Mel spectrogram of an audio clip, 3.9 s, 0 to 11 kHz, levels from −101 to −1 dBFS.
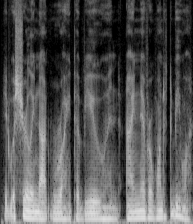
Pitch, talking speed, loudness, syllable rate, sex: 90 Hz, 215 wpm, -19 LUFS, 5.2 syllables/s, male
